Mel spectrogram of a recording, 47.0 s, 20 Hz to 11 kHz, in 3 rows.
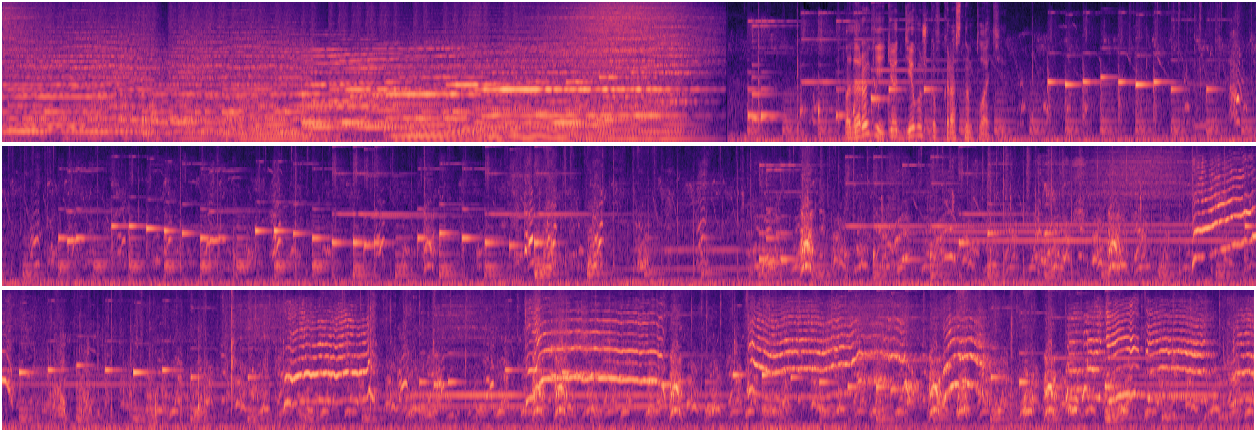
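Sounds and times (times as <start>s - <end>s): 
bright tonal music-like sounds: 0.0s - 46.9s
speech: 10.6s - 12.9s
dogs barking as they chase a woman: 12.6s - 46.9s
jingling: 12.7s - 46.9s.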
